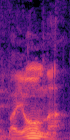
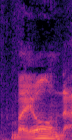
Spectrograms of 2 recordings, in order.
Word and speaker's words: Bayona: looking up the pronunciation of his name. Yes. He's a Spanish filmmaker. Okay. Also, Bayona. Bayona.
